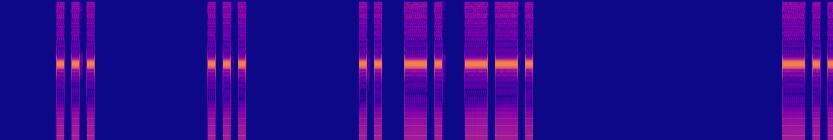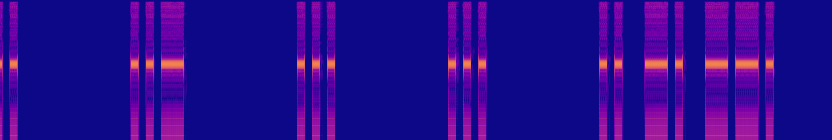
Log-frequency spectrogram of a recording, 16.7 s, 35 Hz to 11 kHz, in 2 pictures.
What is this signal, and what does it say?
Morse code, heard as a keyed tone, about 16 wpm, 800 Hz. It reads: S S ING B U S S ING
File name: Special INGs-mp3s / Special INGs-mp3s / Slow ing @15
